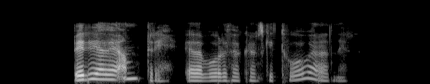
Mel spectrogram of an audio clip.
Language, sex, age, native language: Icelandic, female, 40-49, Icelandic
